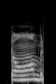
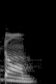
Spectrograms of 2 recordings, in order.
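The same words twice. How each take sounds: First: "टॉम्ब" with the final b sounded; wrong pronunciation. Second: "टॉम" ending on m, no b; silent b. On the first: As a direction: pronounce the silent b in "टॉम्ब". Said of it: "नहीं पढ़ना". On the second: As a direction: drop the b at the end of "टॉम". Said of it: "इसको हमने पढ़ना है". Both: Shown as a demonstration.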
